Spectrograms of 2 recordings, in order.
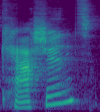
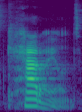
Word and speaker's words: cations: are called cations cations it is not pronounced cassians it's cations so these are the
